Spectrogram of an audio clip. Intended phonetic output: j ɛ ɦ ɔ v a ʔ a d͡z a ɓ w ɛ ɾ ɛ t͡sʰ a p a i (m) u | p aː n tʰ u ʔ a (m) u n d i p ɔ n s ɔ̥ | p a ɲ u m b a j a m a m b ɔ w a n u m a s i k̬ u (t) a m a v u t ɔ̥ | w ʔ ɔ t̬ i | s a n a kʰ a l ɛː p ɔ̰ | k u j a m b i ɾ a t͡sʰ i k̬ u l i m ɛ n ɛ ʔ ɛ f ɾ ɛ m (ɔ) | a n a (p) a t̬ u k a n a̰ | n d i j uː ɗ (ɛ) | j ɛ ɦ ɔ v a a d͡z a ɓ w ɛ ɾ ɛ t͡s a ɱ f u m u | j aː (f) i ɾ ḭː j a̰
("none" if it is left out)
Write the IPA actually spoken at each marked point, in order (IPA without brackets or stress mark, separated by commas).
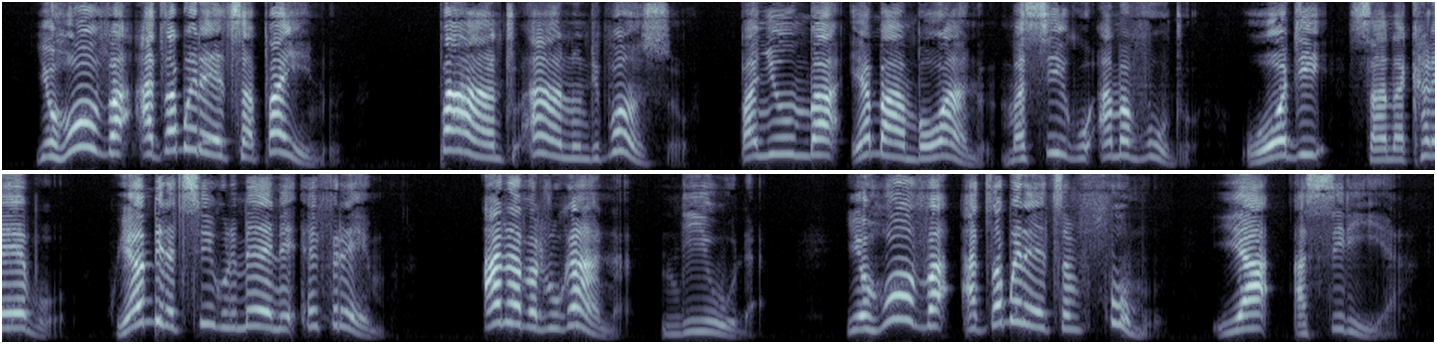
n, n, ʔ, u, p, a, s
